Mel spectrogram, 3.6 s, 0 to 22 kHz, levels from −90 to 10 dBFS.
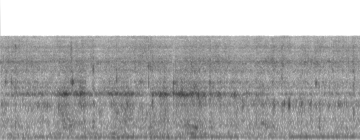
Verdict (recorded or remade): remade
